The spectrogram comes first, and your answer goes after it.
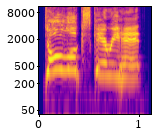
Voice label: scared; haunthat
